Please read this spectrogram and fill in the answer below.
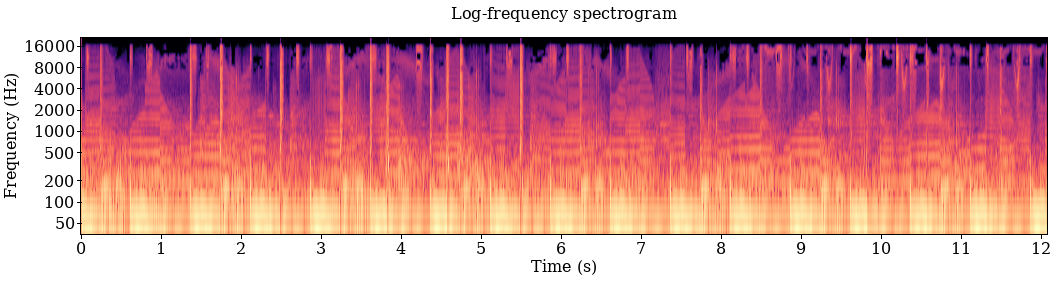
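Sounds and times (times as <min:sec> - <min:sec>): deep bass pulse: 0:00.0 - 0:12.0
sharp clicking percussion: 0:00.0 - 0:12.0.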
